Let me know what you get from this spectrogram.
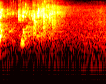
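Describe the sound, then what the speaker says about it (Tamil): A little water is poured into rice cooking outdoors for a charity meal, making a short, close splash that fades into a soft trickle within about a second. "கொஞ்சமாக தண்ணி ஊற்றி விடுவோம்"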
